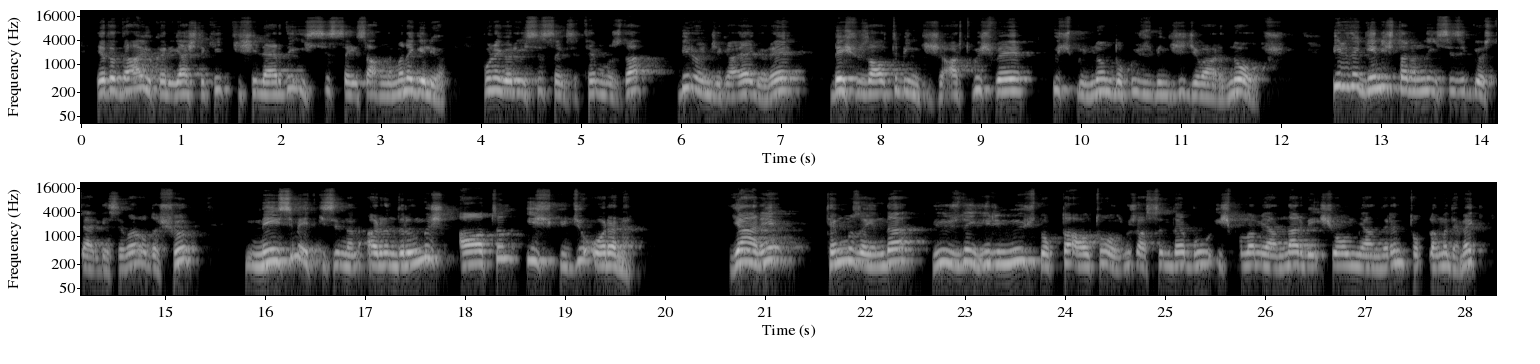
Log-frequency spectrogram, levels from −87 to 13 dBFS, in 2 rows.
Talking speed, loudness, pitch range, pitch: 130 wpm, -27 LUFS, 185-230 Hz, 205 Hz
